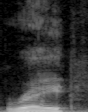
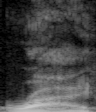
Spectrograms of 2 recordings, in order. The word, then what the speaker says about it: Rai: And then we got Josuke, Rei, and Yasuo, or Rai, since, you know, I've learned that it's supposed to be Rai, like rye bread. That's how you're supposed to pronounce his name.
